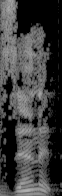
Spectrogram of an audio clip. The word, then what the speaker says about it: Sin: And this says Wilderness of Zin. I know it's spelled S-I-N, but it's Wilderness of Zin.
